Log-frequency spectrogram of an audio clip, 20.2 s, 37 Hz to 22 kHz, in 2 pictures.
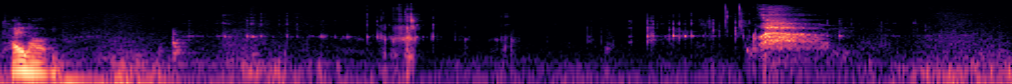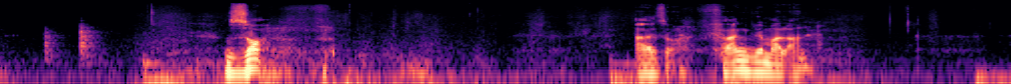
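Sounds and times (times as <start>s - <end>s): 
speech: 0.1s - 0.7s, 12.4s - 12.9s, 16.5s - 18.3s
person taking a drink: 1.6s - 9.4s
swallowing: 1.8s - 9.3s.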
